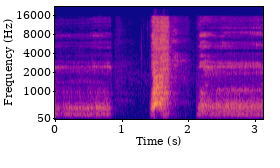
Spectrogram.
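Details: Belgian Malinois dog growling: a steady, low rumbling growl lasting almost a second, then a single sharp bark, a brief pause, and another sustained rumbling growl.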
